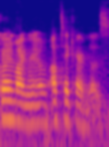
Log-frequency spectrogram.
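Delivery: normal talking voice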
